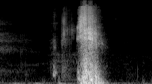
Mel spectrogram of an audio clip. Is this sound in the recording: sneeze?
yes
